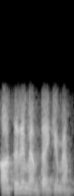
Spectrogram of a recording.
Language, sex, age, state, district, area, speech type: Kannada, male, 18-30, Karnataka, Kolar, rural, conversation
